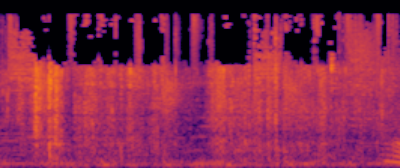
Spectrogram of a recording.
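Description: Clear plastic bags of toys crinkling and rustling as they are picked up and shifted around in a shopping cart, a run of small irregular crackles.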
